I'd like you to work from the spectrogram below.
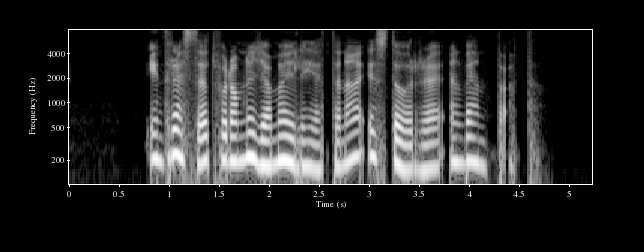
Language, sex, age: Swedish, female, 38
